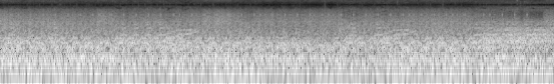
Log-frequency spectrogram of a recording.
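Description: A plasma gun in Doom fires continuously in a steady, loud, rapid stream with no break for the full stretch.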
